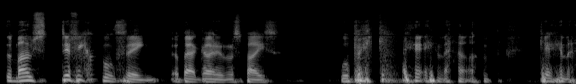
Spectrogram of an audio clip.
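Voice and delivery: speech breaking into laughter, laughing through words. Recounting what a man said in an interview, laughing while talking. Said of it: "I'm laughing".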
